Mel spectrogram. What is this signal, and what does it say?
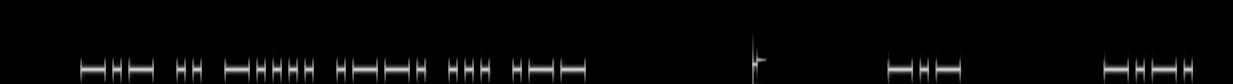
Morse code, heard as a keyed tone, about 15 wpm, spaced as for 11 wpm, 700 Hz. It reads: KI6PSW KC
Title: USA Call Signs - 6 Characters - 6x Character Spacing - 15wpm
